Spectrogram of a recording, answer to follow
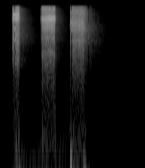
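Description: Three quick whoosh sound effects from an animated logo intro, each a sharp burst of hiss that fades away, coming about half a second apart.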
